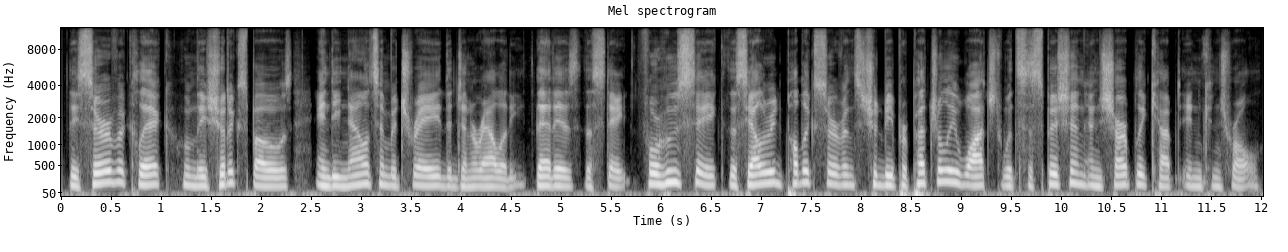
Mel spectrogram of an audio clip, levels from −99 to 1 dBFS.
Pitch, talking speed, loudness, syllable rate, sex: 150 Hz, 170 wpm, -17 LUFS, 5.5 syllables/s, male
